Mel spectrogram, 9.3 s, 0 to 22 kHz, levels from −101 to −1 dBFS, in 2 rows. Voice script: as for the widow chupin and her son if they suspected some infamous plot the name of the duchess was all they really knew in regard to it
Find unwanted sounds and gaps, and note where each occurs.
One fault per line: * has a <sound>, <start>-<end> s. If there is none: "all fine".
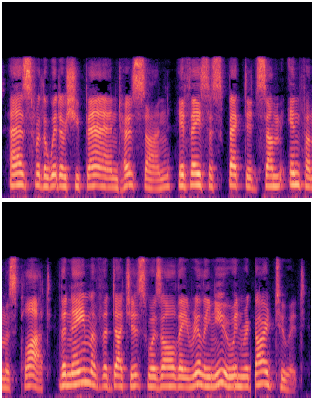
* has a dropout, 8.4-8.5 s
